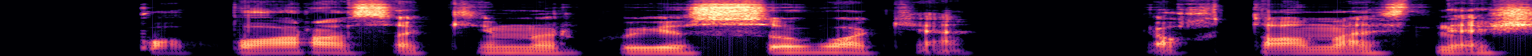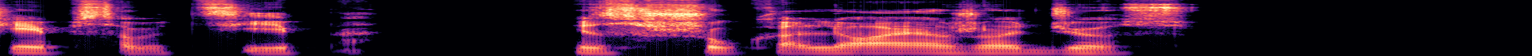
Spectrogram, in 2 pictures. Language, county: Lithuanian, Vilnius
